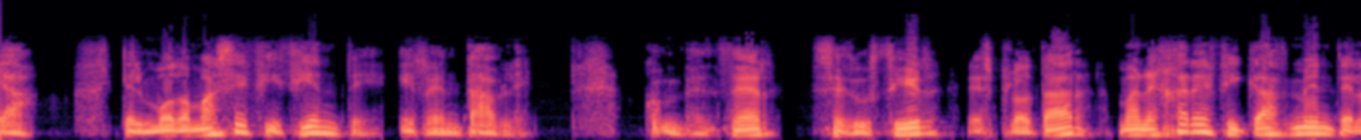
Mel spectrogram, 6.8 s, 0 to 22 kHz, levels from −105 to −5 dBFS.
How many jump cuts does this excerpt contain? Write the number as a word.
one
